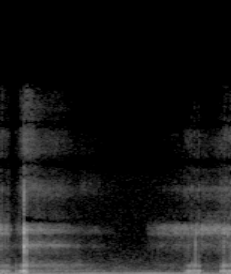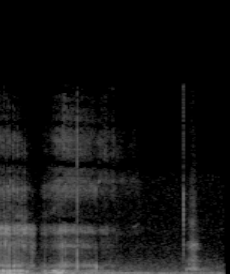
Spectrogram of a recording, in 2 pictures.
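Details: Boxer dog sleeping and snoring loudly: short, rough, rattling breath noises over a quiet room hum; snoring.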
